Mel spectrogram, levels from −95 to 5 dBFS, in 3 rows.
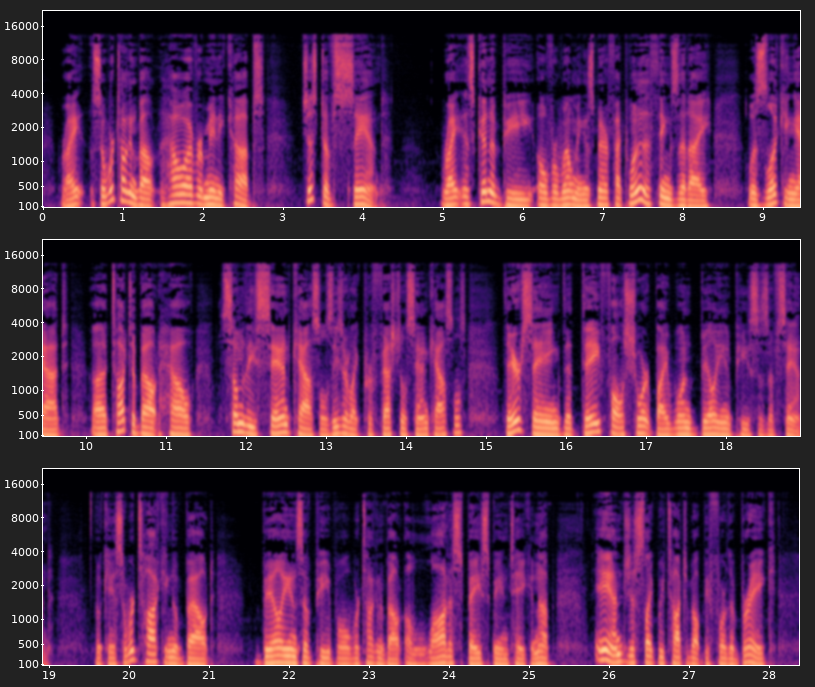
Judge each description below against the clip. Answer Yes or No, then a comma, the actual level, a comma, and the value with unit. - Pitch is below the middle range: Yes, low, 125 Hz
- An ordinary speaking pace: Yes, average, 175 wpm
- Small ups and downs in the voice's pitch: No, average, 3.9 semitones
